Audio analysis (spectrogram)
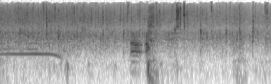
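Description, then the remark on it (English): Steady applause from an audience, a dense wash of clapping that holds at an even level throughout, with a brief tone fading early and a few scattered voices under it. “Ladies and gentlemen, clap your hands. Show your love.”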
